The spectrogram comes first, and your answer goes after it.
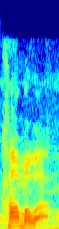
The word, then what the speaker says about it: Kamala: the senate her name is pronounced comma like the punctuation mark look kamala okay okay seriously i've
